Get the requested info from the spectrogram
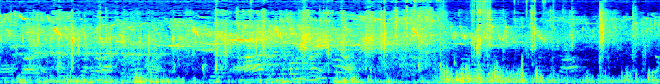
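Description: A group of people talking among themselves outdoors, indistinct and at a distance, with a few sharp knocks near the end.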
